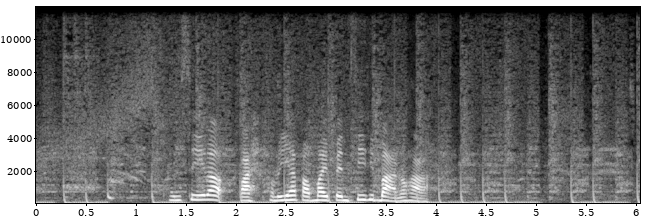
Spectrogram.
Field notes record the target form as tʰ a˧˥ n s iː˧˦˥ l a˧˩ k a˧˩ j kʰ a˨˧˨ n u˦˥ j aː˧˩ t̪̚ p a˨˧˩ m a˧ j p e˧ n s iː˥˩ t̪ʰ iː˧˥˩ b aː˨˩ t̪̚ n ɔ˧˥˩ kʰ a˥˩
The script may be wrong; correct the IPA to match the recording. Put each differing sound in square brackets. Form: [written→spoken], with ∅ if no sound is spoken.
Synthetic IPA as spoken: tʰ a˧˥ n s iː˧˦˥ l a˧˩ [k→p] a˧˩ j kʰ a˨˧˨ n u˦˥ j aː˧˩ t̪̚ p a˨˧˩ m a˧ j p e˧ n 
